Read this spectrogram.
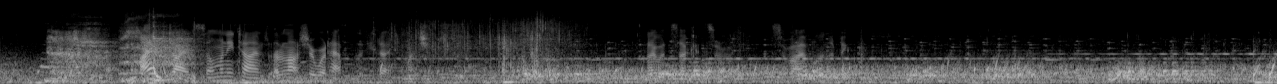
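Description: Water bubbles and gurgles steadily.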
